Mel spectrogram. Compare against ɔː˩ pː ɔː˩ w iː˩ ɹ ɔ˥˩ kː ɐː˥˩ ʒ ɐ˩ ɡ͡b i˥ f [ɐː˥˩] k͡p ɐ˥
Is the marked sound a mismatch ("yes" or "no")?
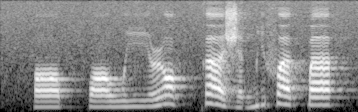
yes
